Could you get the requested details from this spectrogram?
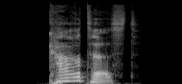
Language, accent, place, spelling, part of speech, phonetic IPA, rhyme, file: German, Germany, Berlin, karrtest, verb, [ˈkaʁtəst], -aʁtəst, De-karrtest.ogg
- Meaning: inflection of karren: 1. second-person singular preterite 2. second-person singular subjunctive II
